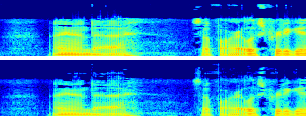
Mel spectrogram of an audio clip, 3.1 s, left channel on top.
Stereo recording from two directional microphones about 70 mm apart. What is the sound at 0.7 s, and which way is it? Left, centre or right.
Speech, centre.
